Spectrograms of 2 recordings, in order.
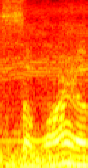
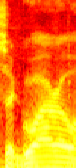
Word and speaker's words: saguaro: I mispronounced saguaro on purpose that time to upset one or two people, and I bet it worked. How you like me now? I can also pronounce it as saguaro, the proper way to say it for some. So perhaps I'm not really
